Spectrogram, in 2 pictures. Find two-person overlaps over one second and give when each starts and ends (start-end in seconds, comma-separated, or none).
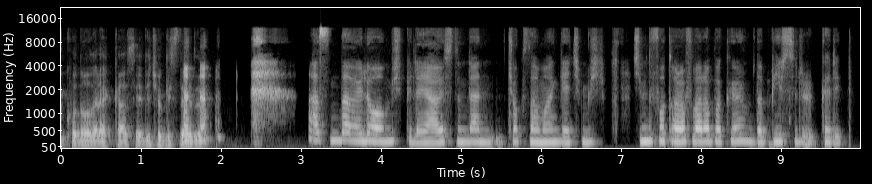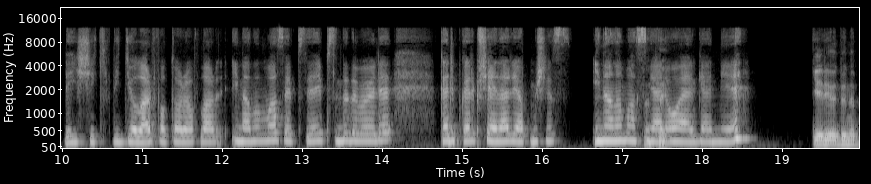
none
